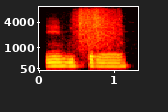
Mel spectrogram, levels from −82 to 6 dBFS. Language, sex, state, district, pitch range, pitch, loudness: Rajasthani, male, Rajasthan, Churu, 120-130 Hz, 130 Hz, -23 LUFS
